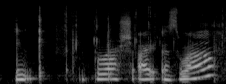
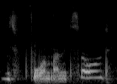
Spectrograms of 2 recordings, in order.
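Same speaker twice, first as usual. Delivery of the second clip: ordinary talk, nothing marked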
